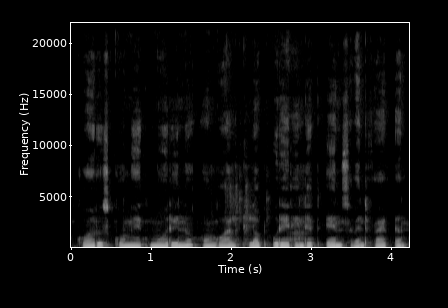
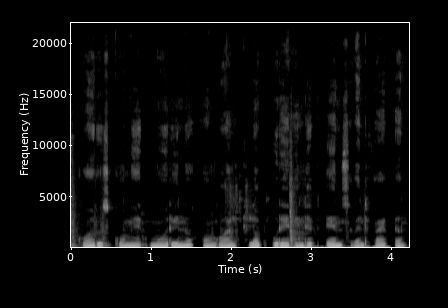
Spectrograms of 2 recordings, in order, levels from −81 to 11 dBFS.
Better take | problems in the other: first | noise reduction (classical method spectral subtraction)

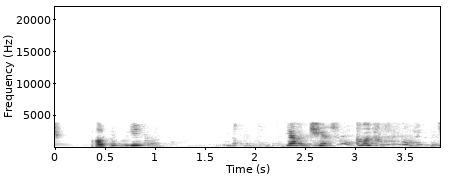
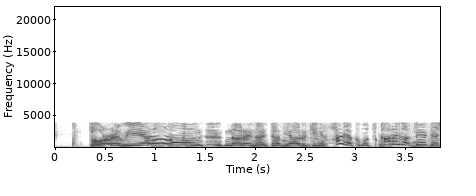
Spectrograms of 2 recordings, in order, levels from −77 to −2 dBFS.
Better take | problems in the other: second | noise reduction (neural mask model DeepFilterNet 3)

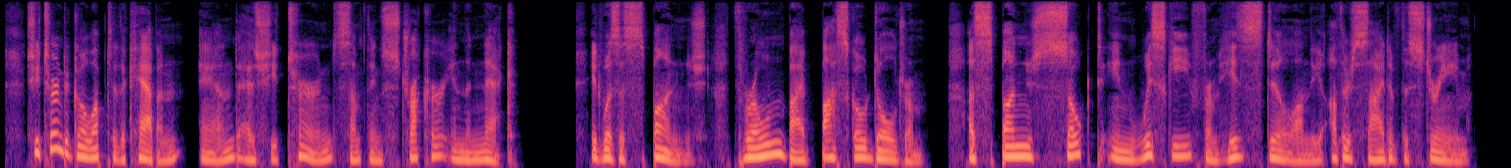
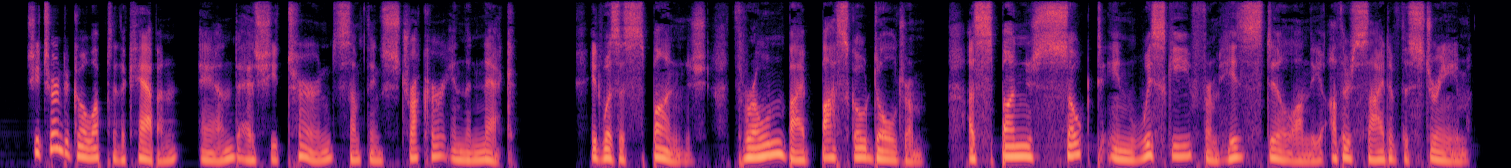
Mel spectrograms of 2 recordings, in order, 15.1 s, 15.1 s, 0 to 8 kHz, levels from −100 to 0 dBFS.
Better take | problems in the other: first | noise reduction (neural mask model DeepFilterNet 3)

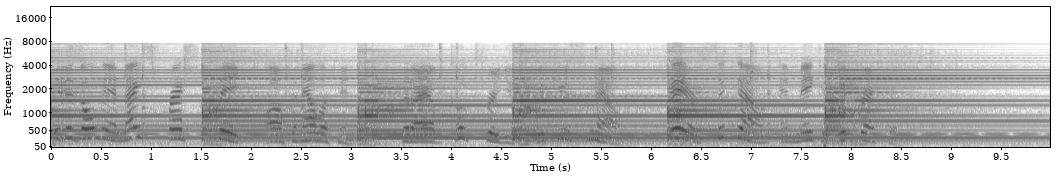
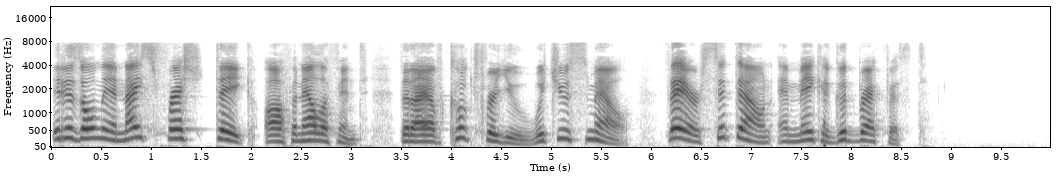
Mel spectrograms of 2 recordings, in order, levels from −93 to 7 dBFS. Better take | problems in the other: second | background sound (Clock); 5 dB above the speech

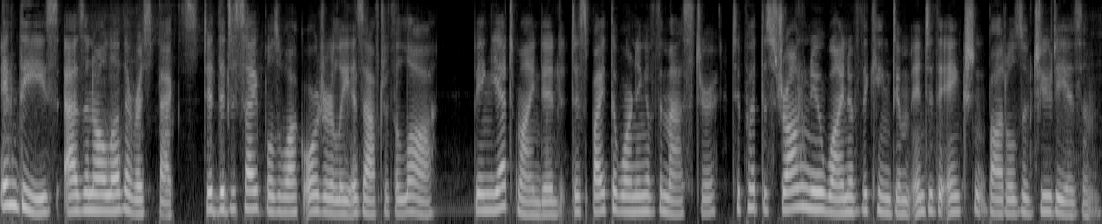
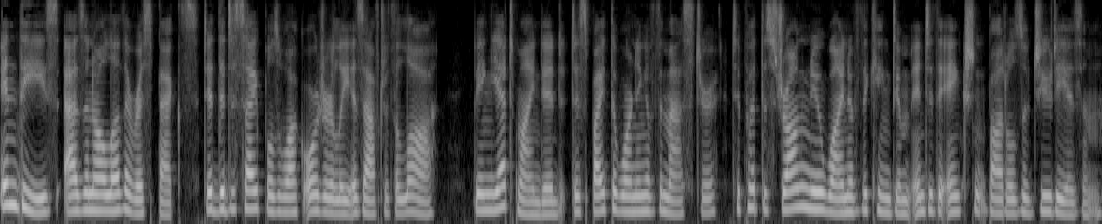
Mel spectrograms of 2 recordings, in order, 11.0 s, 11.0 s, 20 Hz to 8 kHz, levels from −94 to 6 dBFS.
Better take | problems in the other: second | noise reduction (neural separator model SepFormer DNS4)

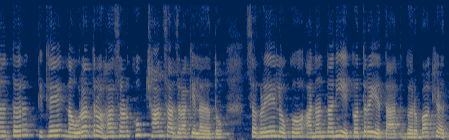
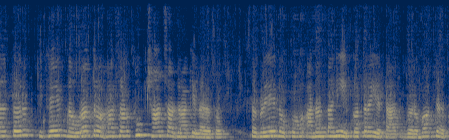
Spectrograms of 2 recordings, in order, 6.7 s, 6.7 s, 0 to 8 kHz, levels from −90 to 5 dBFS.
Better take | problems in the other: first | noise reduction (neural separator model SepFormer DNS4)

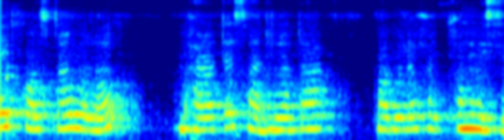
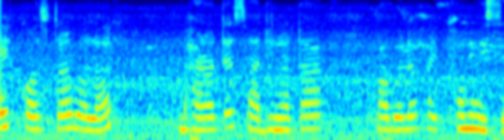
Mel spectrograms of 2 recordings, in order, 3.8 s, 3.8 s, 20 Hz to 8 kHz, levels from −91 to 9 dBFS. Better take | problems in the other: second | noise reduction (neural separator model SepFormer DNS4)

